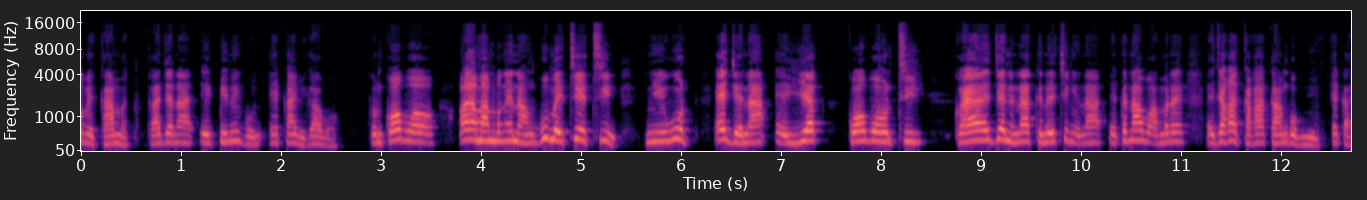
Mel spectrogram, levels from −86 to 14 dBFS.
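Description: Speech with a hard ceiling at 15.9 kHz throughout, carrying two layers of compression damage heard together. This is likely transcoding between lossy codecs, consistent with an MP3 near 49 kbit/s re-encoded to Opus near 32 kbit/s.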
